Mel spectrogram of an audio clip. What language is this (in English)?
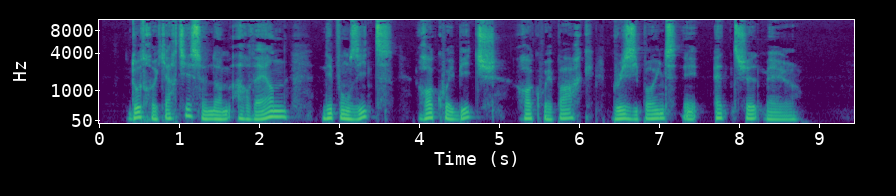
French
